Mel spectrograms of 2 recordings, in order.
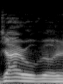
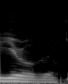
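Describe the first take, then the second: First: The word begins with a J sound. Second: The word begins with a Y sound. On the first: This is how people locally say it. The speaker calls it wrong. "everybody calls it Gyroville here in South Florida" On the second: This is how it is really said. The speaker calls it right. "It's really Euroville"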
